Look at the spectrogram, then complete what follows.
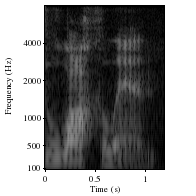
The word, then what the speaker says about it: Lachlan: hello my name is lachlan you said and the h is silent lachlan lachlan okay i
